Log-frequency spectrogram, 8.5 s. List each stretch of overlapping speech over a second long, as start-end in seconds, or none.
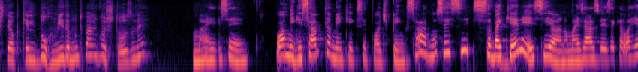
none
